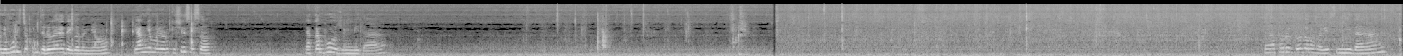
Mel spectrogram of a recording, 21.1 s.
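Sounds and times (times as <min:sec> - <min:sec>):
food sizzling in a frying pan: 0:04.5 - 0:06.2, 0:11.6 - 0:21.0.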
